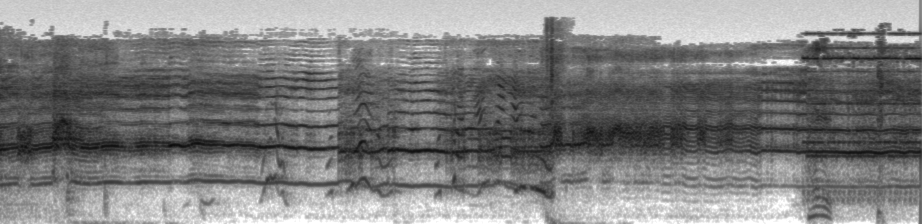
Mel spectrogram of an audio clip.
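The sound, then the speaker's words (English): A child screams shrilly and without pause for about nine seconds, a loud, piercing ringtone whose pitch wavers and warbles, with a brief electronic-sounding change near the end. “Here's a horrible kid scream.”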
